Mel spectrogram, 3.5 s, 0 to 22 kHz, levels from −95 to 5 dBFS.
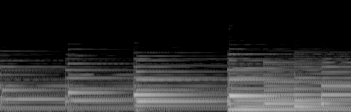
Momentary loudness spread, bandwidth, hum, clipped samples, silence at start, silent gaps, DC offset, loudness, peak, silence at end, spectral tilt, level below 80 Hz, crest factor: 15 LU; 3.8 kHz; none; under 0.1%; 0 s; none; under 0.1%; -30 LUFS; -14 dBFS; 0 s; -12 dB/octave; -56 dBFS; 16 dB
